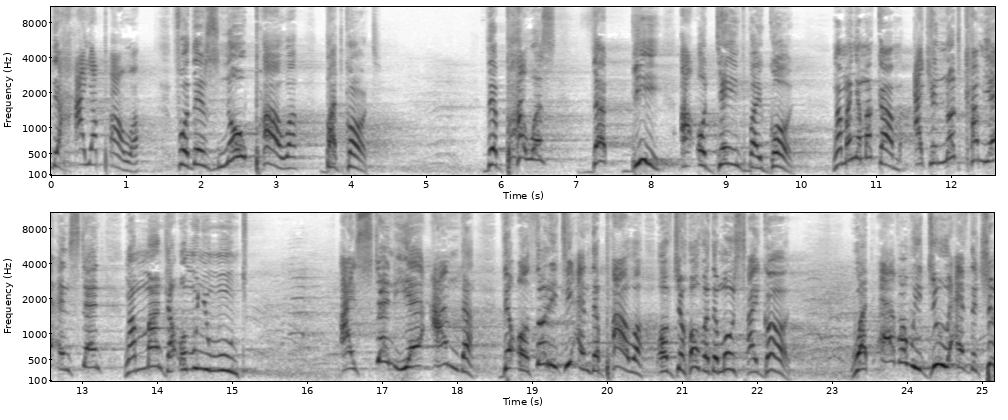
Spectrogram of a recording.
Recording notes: Preached at Grace Bible Church Pimville on the 24th of April 2022 at the 7am Service.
